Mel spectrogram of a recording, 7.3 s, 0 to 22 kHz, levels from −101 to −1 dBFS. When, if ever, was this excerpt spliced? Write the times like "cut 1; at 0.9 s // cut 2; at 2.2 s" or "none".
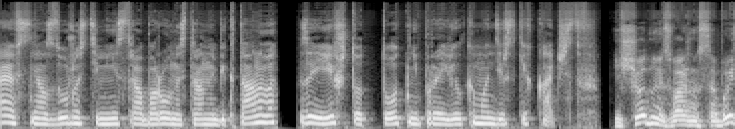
none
